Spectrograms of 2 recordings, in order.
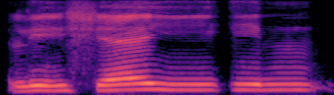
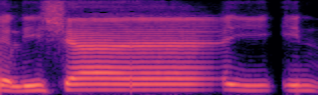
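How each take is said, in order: First: The syllable syai is kept short. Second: The syllable syai is lengthened. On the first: The speaker calls it right. "Tidak berfungsi pada bacaan, jadi dibaca macam mana?" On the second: The speaker calls it wrong. "Ada orang baca li syai'in. Ha, dipanjangkan syai"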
